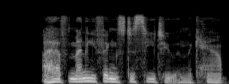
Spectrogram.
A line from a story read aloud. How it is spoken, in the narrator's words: said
